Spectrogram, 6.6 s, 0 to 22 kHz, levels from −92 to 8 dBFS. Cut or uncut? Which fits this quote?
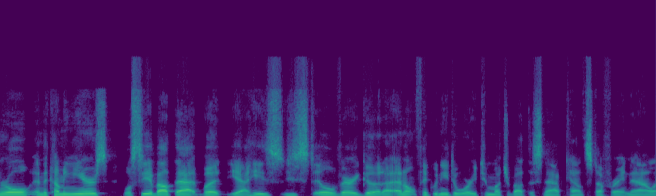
cut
